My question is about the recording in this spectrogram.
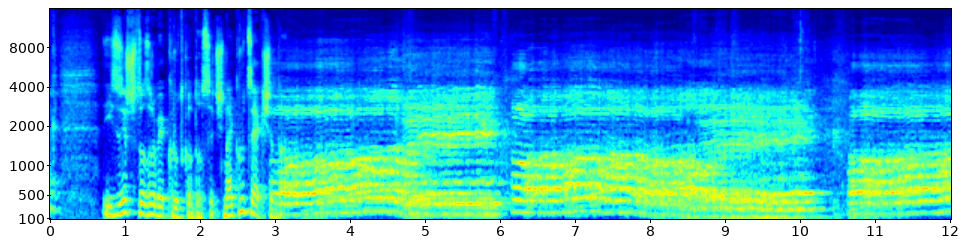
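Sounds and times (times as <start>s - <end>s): choir singing chant-like phrases: 3.0s - 12.0s.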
